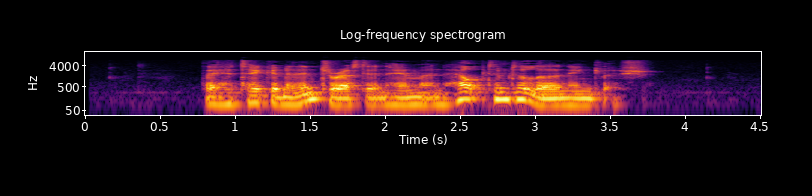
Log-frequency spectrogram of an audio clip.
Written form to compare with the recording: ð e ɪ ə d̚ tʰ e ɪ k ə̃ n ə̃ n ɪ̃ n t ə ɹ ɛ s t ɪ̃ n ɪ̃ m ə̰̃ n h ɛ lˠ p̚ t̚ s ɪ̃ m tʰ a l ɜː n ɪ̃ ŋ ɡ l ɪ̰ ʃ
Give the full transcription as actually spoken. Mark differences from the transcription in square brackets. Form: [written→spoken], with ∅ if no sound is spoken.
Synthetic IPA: ð e ɪ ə d̚ tʰ e ɪ k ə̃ n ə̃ n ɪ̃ n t ə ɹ ɛ s t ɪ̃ n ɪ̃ m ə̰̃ n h ɛ lˠ p̚ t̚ [s→h] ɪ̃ m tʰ [a→ə] l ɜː n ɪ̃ ŋ ɡ l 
